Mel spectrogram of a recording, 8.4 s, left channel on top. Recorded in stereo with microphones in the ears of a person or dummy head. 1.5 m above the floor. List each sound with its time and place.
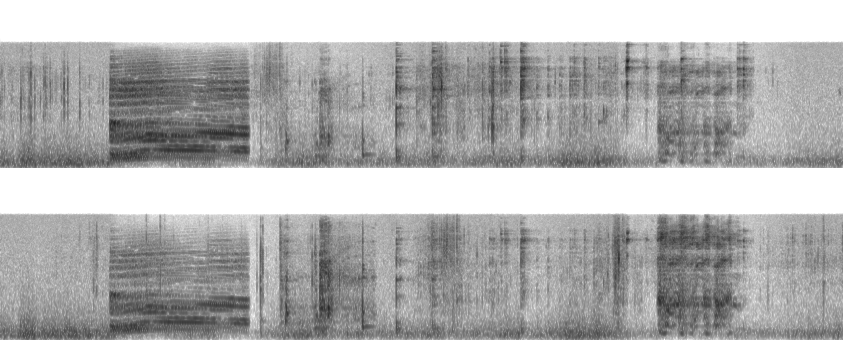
1.1 s a scream: 50° left (ahead or behind); by 2.5 s 55° left (ahead or behind)
2.6 s a sneeze: 55° right (ahead or behind)
4.0 s a clink: 50° left (ahead or behind)
6.6 s a cough: 70° right (ahead or behind)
